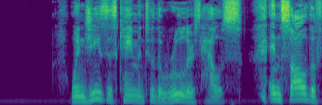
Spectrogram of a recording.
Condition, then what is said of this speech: None; typical speech.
